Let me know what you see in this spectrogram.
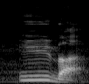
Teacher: a gente vai fazer a boca do U e vai pronunciar I. Ü. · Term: umlaut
